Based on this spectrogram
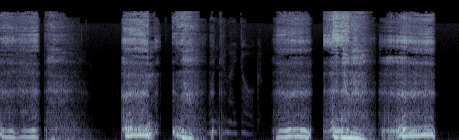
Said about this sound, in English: I have to do the breathing. Let me do the breathing.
